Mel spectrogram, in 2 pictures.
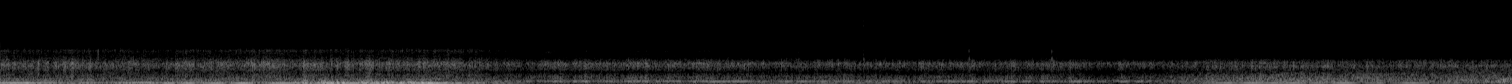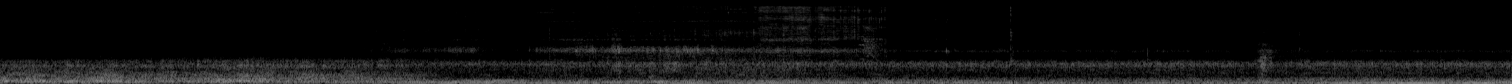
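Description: Small live-steam model locomotive running on its track: a steady low rumble with a constant whistling tone over it. A burst of hissing comes about two-thirds of the way through.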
